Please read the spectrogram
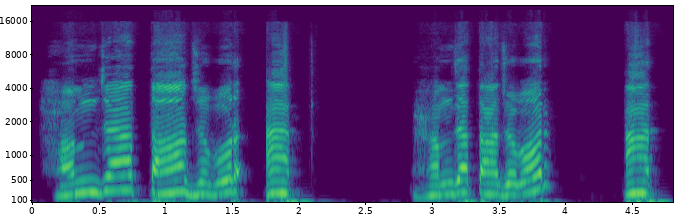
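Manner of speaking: slow, measured letter-by-letter reading ending on a joined "আত"; joined spelling-out. Shown as a demonstration. Teacher shows learners how to join the letters, slow spelling-out. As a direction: spell out "হামজা তা জবর", then close it firmly as "আত". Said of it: "ঠিক একইভাবে মিলায় পড়তে হবে".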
